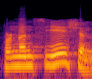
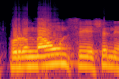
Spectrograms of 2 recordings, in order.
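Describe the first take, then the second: First: ப்ரொனன்சியேஷன் with "nun", not "noun"; ப்ரொனன்சியேஷன், modelled with falling end; correct pronunciation. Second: ப்ரொனவுன்சியேஷன் with a heavy "NOUN"; ப்ரொனவுன்சியேஷன், the common mistake demonstrated; wrong pronunciation. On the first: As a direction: say ப்ரொனன்சியேஷன் as "pro-nun-see-AY-shun". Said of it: "உச்சரிப்பு எப்படி?". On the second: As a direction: say ப்ரொனவுன்சியேஷன் as "pro-NOUN-say-shun". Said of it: "என்று உச்சரிக்க கூடாது". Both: Shown as a demonstration.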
